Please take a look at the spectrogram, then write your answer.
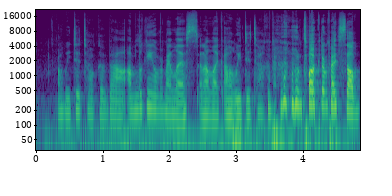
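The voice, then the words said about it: Congested, choked-up voice. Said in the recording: “I'm getting choked up. My allergies are like bothering me a little bit.”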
